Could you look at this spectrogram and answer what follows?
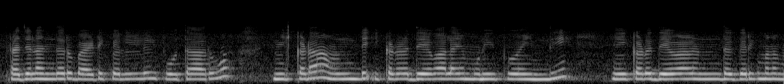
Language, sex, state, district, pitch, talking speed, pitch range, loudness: Telugu, female, Telangana, Nalgonda, 250 Hz, 105 wpm, 245-255 Hz, -23 LUFS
